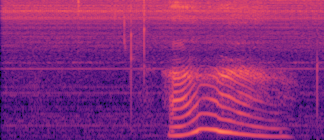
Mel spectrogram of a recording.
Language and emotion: Russian, positive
